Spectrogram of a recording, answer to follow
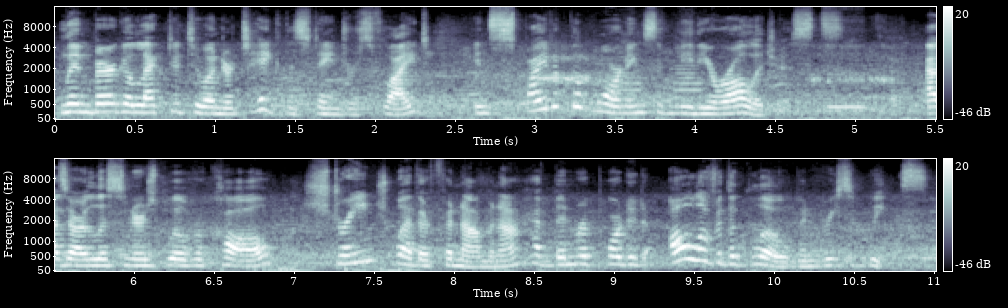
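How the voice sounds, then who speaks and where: A woman's voice: mid-range voice, expressive, brisk, lightly acted. A woman playing an intrepid, determined 1920s radio reporter in an old-time audio drama, with a proclaiming, plucky delivery. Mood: proud, excited reporting. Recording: noisy ambience behind the voice.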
